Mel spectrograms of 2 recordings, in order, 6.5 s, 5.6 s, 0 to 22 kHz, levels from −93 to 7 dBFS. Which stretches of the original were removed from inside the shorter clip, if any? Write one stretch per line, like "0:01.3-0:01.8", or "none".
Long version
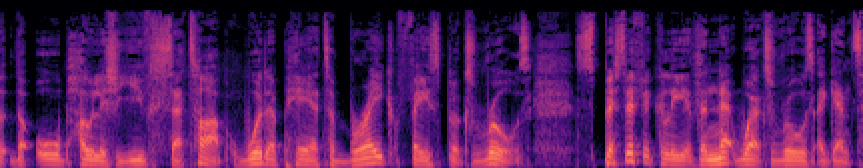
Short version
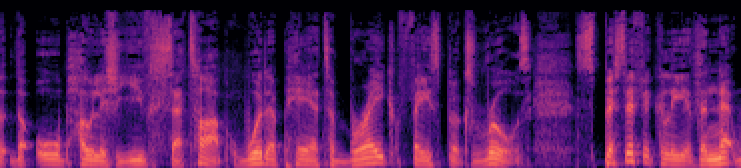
none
